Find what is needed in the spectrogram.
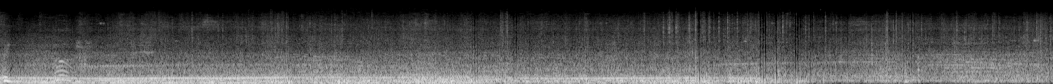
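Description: A 4x4's engine heard from inside the cab, running under steady throttle with a steady pitch. A short laugh comes just after the start, and the engine note and its rumble drop away about eight seconds in.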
